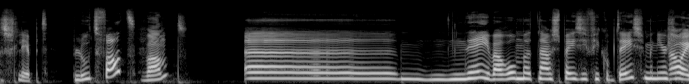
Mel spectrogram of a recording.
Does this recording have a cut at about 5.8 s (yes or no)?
no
